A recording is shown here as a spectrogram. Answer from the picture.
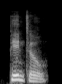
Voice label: "pinto", Indian; Dictionary

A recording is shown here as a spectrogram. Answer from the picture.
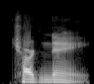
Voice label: "Chardonnay", American

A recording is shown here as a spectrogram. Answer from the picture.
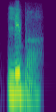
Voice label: "libber", Indian

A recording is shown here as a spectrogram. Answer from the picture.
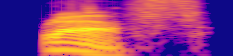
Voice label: "ref", American

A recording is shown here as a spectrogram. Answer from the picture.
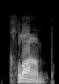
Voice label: "clump", American

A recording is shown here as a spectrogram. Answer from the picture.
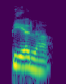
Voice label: "PLR", Indian; Dictionary

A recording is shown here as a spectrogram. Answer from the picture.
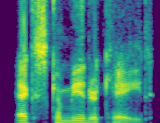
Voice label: "excommunicate", American

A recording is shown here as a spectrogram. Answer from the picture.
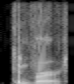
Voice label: "convert", American

